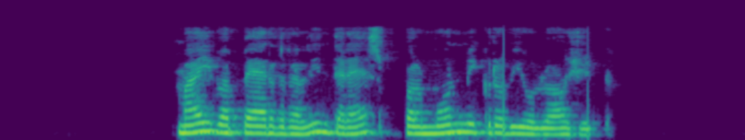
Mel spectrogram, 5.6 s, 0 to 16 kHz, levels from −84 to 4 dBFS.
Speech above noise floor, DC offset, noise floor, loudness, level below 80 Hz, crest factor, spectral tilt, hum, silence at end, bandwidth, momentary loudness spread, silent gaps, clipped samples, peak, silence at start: 70 dB; under 0.1%; -86 dBFS; -17 LUFS; -56 dBFS; 16 dB; -7.5 dB/octave; none; 1.15 s; 7.8 kHz; 7 LU; none; under 0.1%; -2 dBFS; 1.35 s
